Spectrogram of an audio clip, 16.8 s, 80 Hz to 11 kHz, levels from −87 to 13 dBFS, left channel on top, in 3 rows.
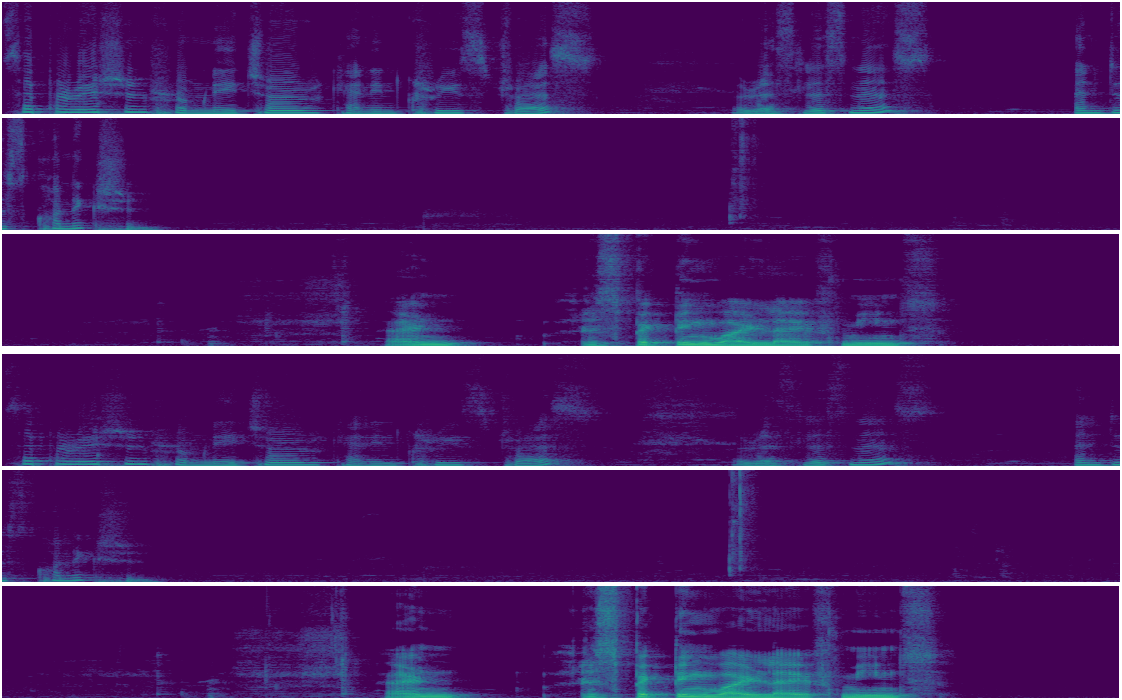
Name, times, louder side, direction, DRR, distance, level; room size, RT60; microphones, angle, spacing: voice 1, 0.0-2.9 3.6-4.6 5.4-6.4, left 3 dB, 45° left, 1.1 m, -40 dB
voice 2, 13.1-13.5 14.1-16.0, right 3 dB, 85° right, 1.1 m, -26 dB
10.0 x 7.9 x 5.9 m
head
